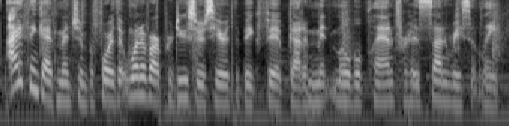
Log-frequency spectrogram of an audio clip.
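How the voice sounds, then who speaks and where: A woman's voice: on the low side, fast, a little mellow, soft background music. A woman hosting a show delivers a scripted sponsor message, addressing the listener directly with questions. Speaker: podcast host reading sponsor ad. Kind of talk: scripted host-read advertisement.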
